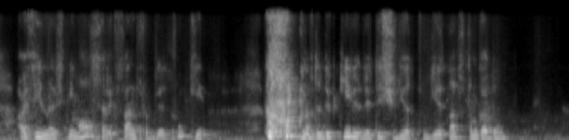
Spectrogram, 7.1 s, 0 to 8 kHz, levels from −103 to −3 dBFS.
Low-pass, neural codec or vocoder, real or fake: 7.2 kHz; codec, 16 kHz, 4 kbps, X-Codec, HuBERT features, trained on LibriSpeech; fake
